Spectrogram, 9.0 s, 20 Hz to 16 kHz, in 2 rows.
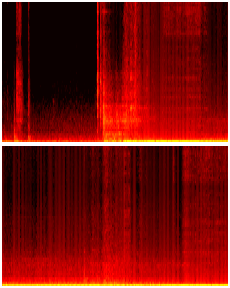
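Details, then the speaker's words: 1954 Chevrolet 3100 pickup street rod with 301 Pontiac V8, started from the cab: cranks and catches, then a steady, even V8 burble, no misses or knocks; healthy idle. "Sounds good. Just a really running engine, no doubt about that."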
